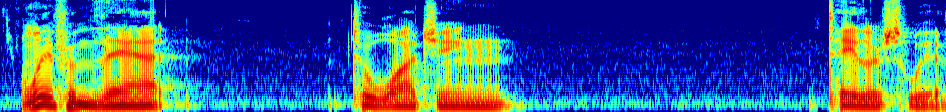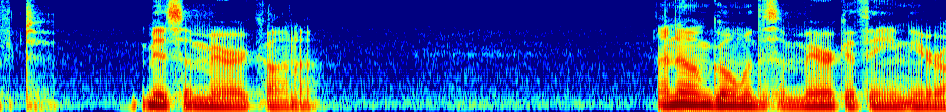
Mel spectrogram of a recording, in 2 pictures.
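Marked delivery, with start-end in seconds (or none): none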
